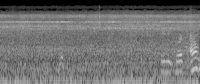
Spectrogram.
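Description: Steady rushing roar of a jet airliner in flight, heard from inside the lavatory, with a thin, steady high whine over it.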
